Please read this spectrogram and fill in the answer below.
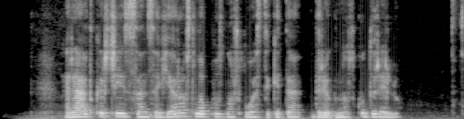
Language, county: Lithuanian, Vilnius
